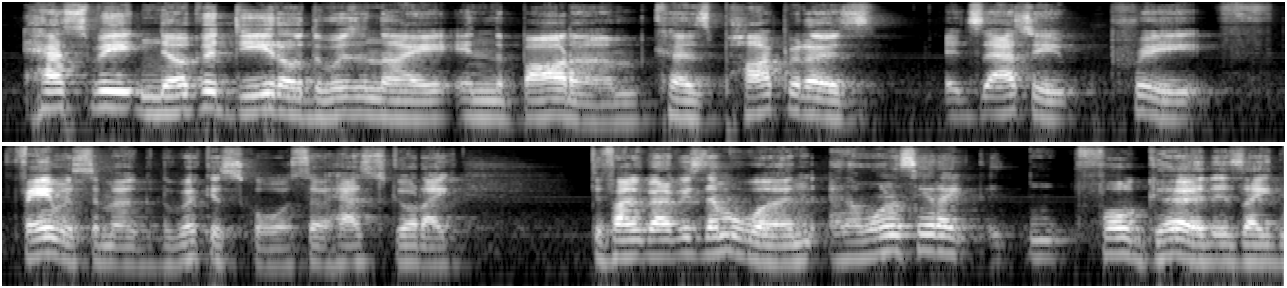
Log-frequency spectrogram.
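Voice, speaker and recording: Man chatting eagerly as a podcast guest. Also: mid-range voice. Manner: thinks aloud, eager, musical fan. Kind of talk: casual chat.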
